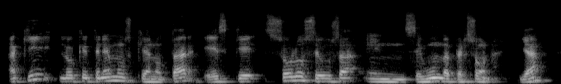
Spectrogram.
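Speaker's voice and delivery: normal talking voice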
